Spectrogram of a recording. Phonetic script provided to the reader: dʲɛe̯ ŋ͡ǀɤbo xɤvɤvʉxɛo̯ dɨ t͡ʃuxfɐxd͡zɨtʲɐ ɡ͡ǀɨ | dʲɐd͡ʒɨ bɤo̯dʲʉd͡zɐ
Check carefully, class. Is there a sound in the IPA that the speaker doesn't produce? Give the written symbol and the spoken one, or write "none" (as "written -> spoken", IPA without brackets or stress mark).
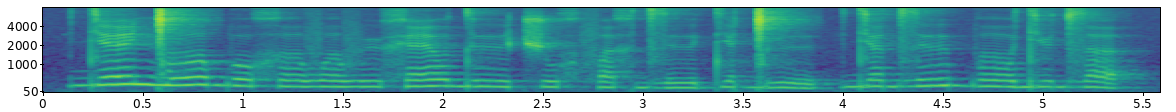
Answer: d͡ʒ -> d͡z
